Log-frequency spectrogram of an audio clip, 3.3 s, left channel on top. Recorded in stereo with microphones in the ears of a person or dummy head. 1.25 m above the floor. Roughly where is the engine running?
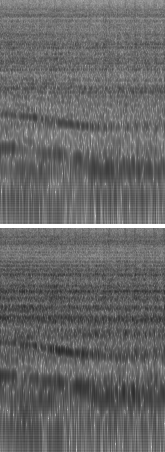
Right.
